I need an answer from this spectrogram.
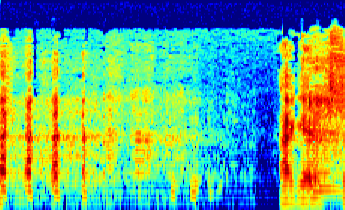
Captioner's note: audience laughs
